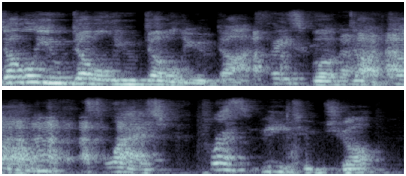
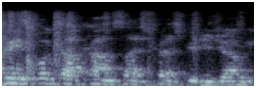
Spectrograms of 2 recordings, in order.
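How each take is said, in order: First: It is said at a slow pace. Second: It is said at a quick pace.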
